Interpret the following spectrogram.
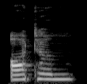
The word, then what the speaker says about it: autumn: fall is autumn autumn this n you see at the end is silent it's a silent n you don't hear it it's just spelled like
